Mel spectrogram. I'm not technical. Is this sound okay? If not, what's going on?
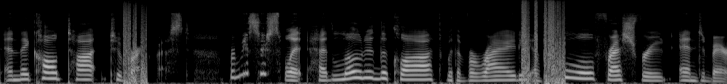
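No. A plug or socket in the recording chain has a worn or dirty contact, a loose connector, that keeps touching and letting go as it shifts. Each time it does, the signal is briefly cut off and reconnected, which is heard as loose connector crackle: a rough, irregular burst of crackle and scratching over the speech. It happens twice, from 1.23 to 1.47 s and again from 5.22 to 5.65 s.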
